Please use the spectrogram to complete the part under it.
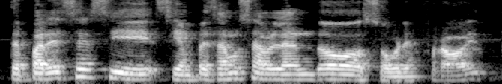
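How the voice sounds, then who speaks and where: A man's voice: on the high side, measured pace, a bit bright. A man hosting a live-stream interview, friendly and appreciative, using casual fillers. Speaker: host.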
